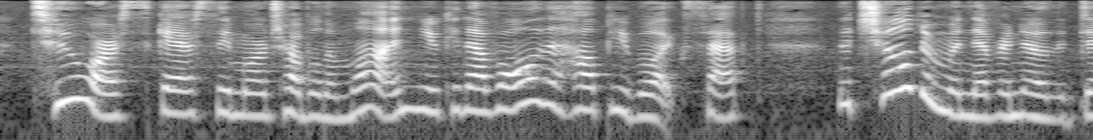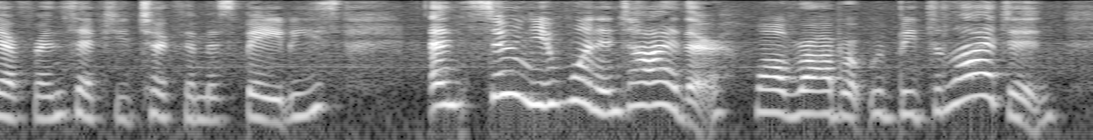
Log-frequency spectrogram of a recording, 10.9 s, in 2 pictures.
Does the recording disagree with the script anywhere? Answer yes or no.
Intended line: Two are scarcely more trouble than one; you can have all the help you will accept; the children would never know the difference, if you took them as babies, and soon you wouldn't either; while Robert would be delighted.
no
